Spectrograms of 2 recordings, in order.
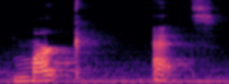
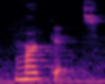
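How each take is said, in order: First: "mark-et" said very slowly, split into "mark" and "et"; split into syllables. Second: Said in the usual way. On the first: Shown as a demonstration. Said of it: "This A R says R, so it's". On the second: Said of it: "One more word, for example".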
